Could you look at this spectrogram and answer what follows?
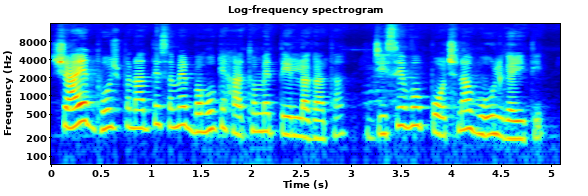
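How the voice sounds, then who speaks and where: A woman narrating an emotional family story in a steady storytelling manner. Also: high-pitched, a little slow.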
